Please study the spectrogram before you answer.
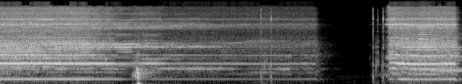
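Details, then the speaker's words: Yamaha R15 V4 starter motor (self) removed and spun free: loud harsh whirring grind, stopping and spinning up again; mechanic suspects the starter's internal bush is cut, causing krak-krak noise and failed self-starting; one-way clutch and bearing found intact. "कहीं ना कहीं मुझे लग रहा है कि इस bike का सेल्फ से सेल्फ के अंदर में जो बूस लगा रहा था सेल्फ का बूस कट गया जिसके वजह से सेल्फ से करा करा नज आते रहता है"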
